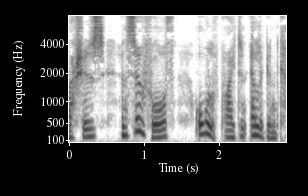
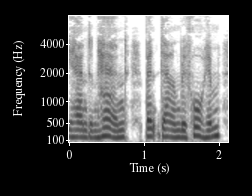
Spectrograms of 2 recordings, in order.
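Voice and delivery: usual speaking voice

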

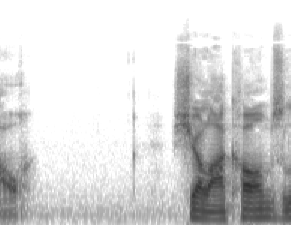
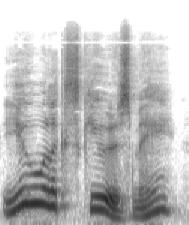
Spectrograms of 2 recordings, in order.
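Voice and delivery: higher, smooth and courteous; bland politeness; 12 semitones higher than usual. A narrator's reading. Detective approaching the startled little man, blandly polite. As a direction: mildly excuse an intrusion. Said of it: "said Holmes blandly".

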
